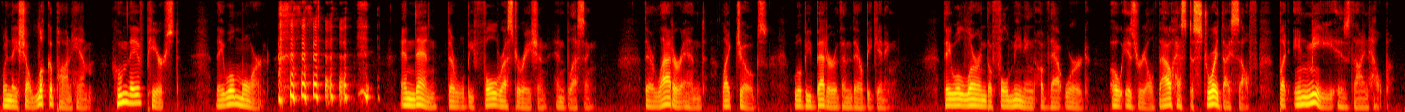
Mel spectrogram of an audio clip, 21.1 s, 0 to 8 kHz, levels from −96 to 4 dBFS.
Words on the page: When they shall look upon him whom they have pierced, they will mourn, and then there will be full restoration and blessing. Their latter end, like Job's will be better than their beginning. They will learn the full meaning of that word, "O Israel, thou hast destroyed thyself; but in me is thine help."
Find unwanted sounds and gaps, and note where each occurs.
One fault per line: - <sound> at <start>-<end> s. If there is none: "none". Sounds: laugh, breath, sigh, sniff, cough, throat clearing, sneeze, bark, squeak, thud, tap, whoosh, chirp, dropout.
- laugh at 4.2-5.7 s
